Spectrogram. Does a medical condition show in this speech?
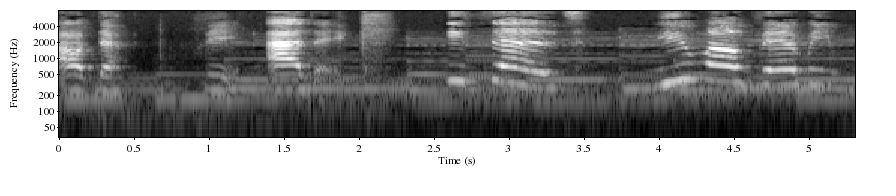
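Yes: cerebral palsy; uses crutches.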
